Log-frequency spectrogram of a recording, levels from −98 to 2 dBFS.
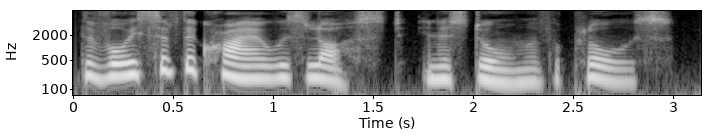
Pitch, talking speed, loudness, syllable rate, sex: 185 Hz, 230 wpm, -18 LUFS, 5.1 syllables/s, female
